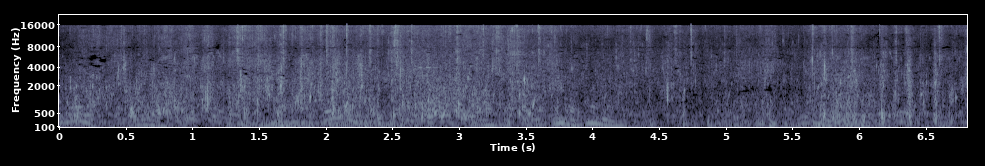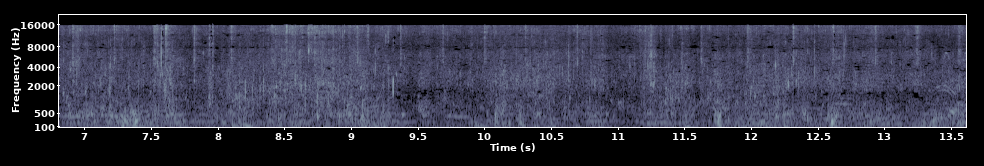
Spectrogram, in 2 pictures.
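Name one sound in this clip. Shallow water splashes softly as someone moves in it.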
